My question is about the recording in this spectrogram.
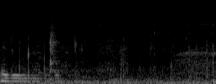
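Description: A person's voice briefly held on one pitch at the start, then faint background noise with a few light clicks.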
